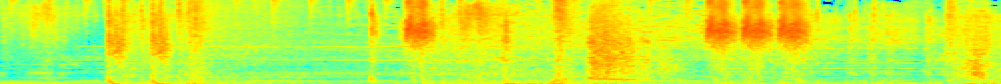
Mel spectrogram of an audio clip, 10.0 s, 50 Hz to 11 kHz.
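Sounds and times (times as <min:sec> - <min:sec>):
dramatic background music: 0:00.0 - 0:10.0.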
